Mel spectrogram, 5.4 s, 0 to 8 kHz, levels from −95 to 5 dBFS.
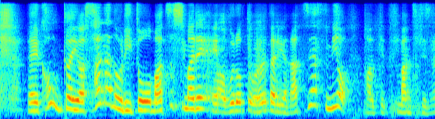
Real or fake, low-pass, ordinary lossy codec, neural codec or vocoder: fake; 7.2 kHz; none; codec, 16 kHz, about 1 kbps, DyCAST, with the encoder's durations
